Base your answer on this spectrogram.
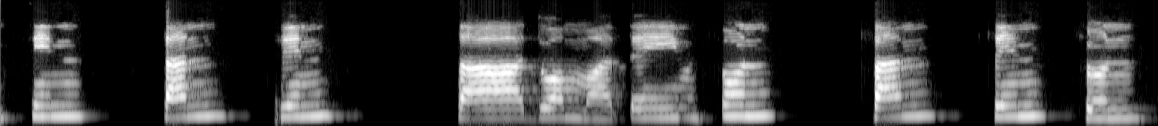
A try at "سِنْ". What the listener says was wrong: رکنا نہیں ہے، سن، سن، سن، ٹھیک ہے، بیچ میں پوز نہیں دینا.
